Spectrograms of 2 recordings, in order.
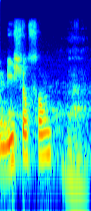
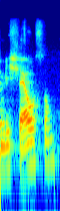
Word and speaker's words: Michelsohn: se pronuncia seu sobrenome então no Rio de Janeiro é michelson em São Paulo é michelson e você pode escolher qual você preferir aí eu sou paulista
